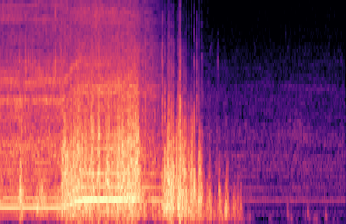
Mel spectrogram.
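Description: Electric motor and propeller of an A.R.O. model Fox RC glider whining loudly at close range with a rush of air, the pitch rising about a second in as the throttle comes up. The sound falls away sharply around two to three seconds in, leaving a faint, distant, steady whine.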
